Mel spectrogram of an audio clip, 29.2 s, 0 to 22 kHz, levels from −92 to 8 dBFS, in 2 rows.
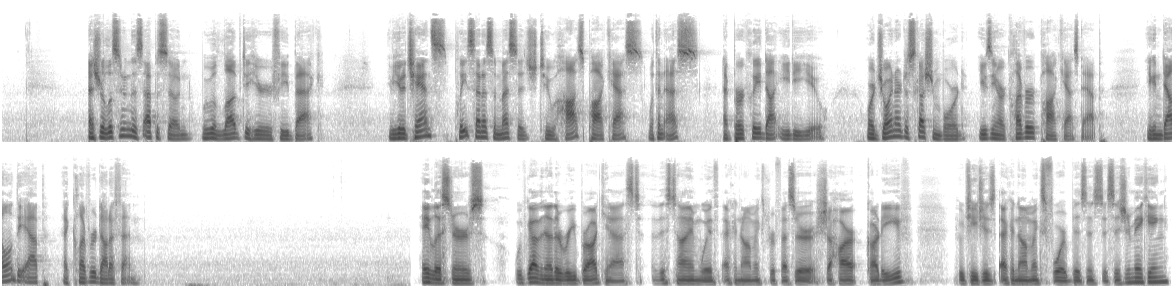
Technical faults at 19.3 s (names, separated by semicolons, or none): none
